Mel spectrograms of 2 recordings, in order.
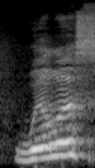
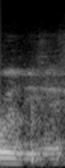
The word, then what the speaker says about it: Willys: So is this Willis? Is that how they pronounce it? Okay, a Willis Army Jeep. Or Willys. I've heard it both ways.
